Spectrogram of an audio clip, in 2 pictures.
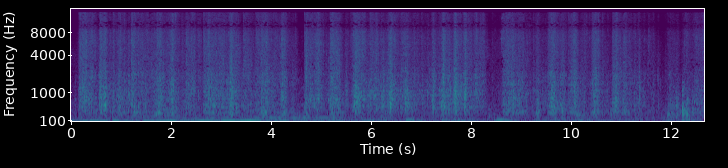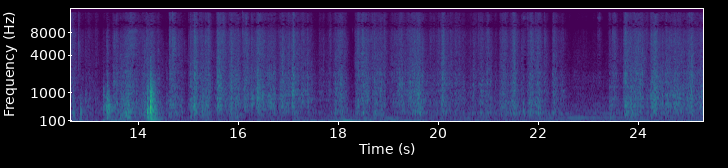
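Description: Snack packets rustle and crinkle close by.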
